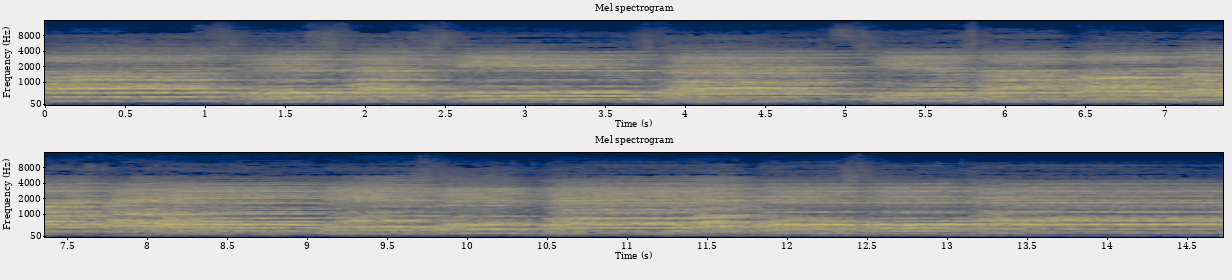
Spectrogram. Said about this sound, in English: What you're hearing right now is the ongoing life of a choral tradition called Sacred Harp Music, shape note singing.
